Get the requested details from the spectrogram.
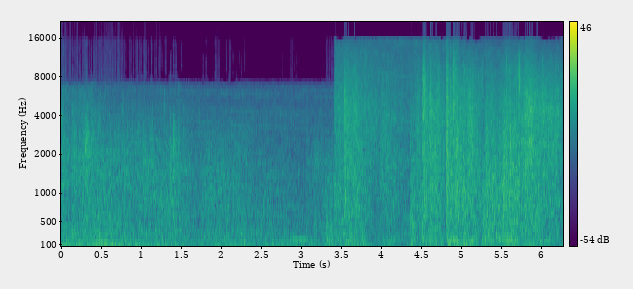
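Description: Cars crash and crunch metal against metal.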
